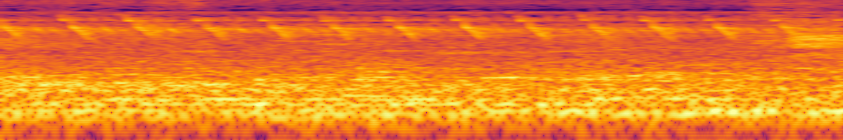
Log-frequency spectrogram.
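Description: Near silence: faint room tone with a faint high, falling chirp repeating about three times a second.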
